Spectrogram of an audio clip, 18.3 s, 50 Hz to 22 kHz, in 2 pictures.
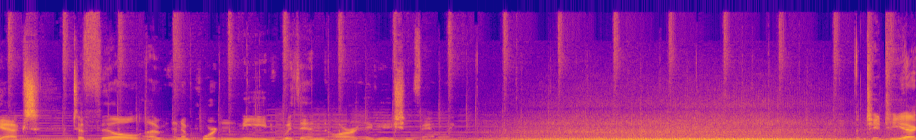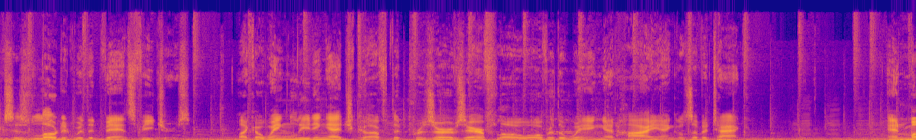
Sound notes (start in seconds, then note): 4.9 aircraft fan blades whirring; 8.7 voiceover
